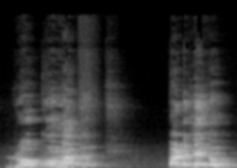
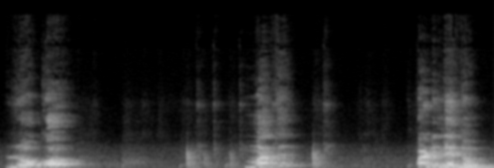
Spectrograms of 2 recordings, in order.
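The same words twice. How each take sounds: First: There is a pause after the second word. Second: There is a pause after the first word.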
